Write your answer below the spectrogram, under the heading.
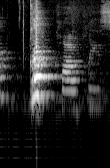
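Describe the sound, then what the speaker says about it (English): A single pet dog gives one sharp bark up close, followed by a shorter, softer vocal sound, heard alone in a quiet room. "My dog is telling me no more."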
